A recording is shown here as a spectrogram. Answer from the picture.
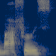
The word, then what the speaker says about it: Mahfouz: Um, and for anyone following along, Mahfouz is spelled M a H F O U Z.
